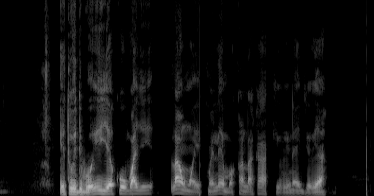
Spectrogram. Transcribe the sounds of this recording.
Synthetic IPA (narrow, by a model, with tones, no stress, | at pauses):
e˨to˨di˨bo˨i˦jɛ˧ko˦wa˦d͡ʒe˦ | la˦˨w̃ɔ̃˧e˨k͡pɛ̃˨˦lɛ˦˨mɔ̃˨˦kã˦la˧kaː˦˨ki˧ɾi˧nã˨i˨d͡ʒi˦ɾi˦a˦˨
